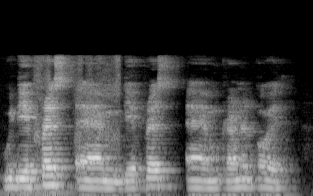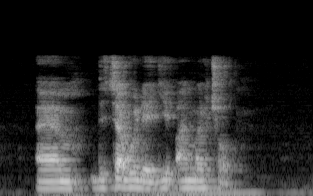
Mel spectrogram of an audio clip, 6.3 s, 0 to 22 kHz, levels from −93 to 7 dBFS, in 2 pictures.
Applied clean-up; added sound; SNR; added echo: none; Writing; 19 dB; reverberation time 0.3 s.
